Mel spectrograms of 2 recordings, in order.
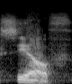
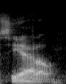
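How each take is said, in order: First: It sounds closer to the leader's original name. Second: It sounds like the usual modern city name. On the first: This is closer to how the leader's name was said. The speaker calls it right. "it's like more like Seattle" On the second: This is how the city name is usually said today. The speaker calls it wrong. "instead of Seattle"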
